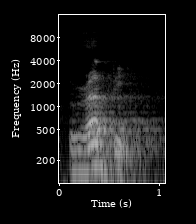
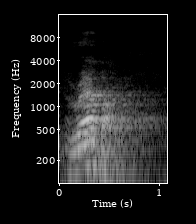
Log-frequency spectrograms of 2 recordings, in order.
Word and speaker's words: Rabbi: And then somebody came up to him and he said, Lord, they called him Rabbi. Rabbi in Hebrew means teacher. You know, you're familiar with the pronunciation rabbi. That's the wrong pronunciation.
